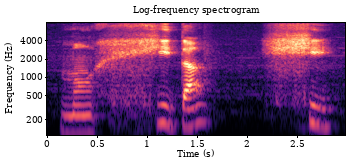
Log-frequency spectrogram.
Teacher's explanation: esa J es una J bien palatal, bien palatizada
